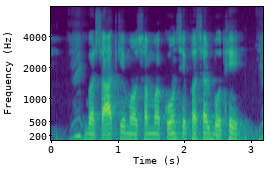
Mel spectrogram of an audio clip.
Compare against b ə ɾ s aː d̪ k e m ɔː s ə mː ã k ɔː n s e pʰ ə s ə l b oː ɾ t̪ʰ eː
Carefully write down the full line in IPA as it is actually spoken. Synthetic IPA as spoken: b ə ɾ s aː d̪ k e m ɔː s ə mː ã k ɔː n s e pʰ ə s ə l b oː t̪ʰ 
